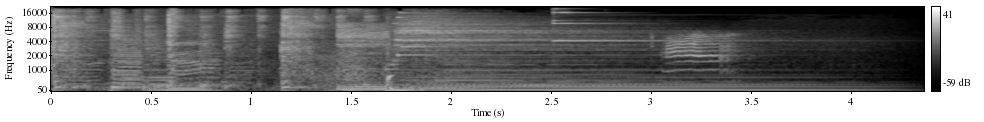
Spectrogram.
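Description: Cat meow sound effect over a bright chime: a few short voiced chirps, then a clear meow and a ringing ding that sustains and slowly fades out.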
